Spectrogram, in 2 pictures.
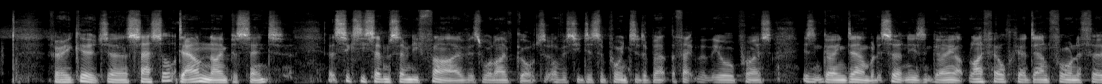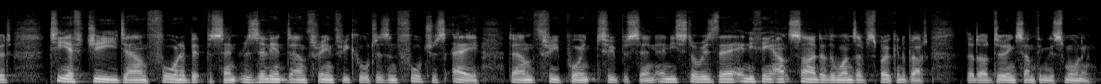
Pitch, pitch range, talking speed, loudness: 110 Hz, 105-120 Hz, 210 wpm, -20 LUFS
